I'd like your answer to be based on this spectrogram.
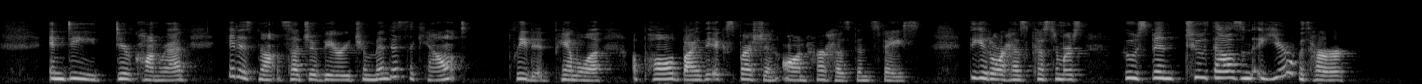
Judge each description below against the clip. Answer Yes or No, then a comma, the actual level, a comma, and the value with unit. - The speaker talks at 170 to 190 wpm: No, slow, 135 wpm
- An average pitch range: Yes, average, 4.1 semitones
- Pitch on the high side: Yes, high, 230 Hz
